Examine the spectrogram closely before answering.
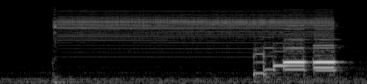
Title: Bambu A1 mini problem, anyone know why it’s making this noise/not printing, and how to fix it?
